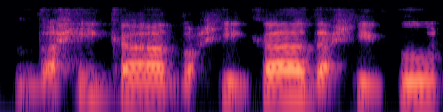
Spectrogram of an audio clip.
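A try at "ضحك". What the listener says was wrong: ठीक है माशाल्लाह।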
